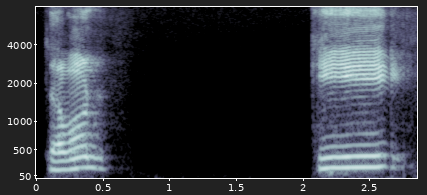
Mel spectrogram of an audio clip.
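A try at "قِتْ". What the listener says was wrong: টান দেওয়া যাবে না, যেমন কিত। কিত।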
